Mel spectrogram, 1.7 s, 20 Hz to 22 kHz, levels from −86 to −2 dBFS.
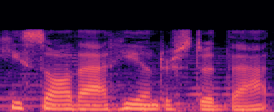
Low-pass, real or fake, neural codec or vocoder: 7.2 kHz; real; none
